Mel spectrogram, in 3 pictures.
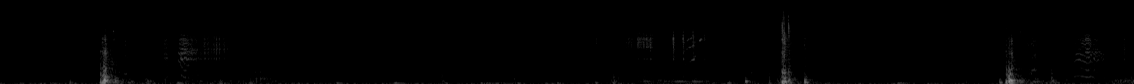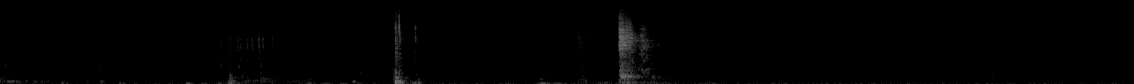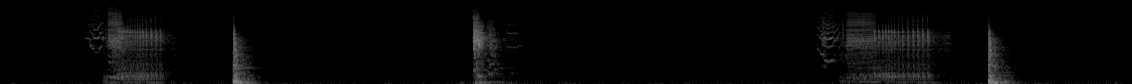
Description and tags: Door wood cupboard 1(glass)
Closing a cupboard door with glass.
cupboard, door, glass, wood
